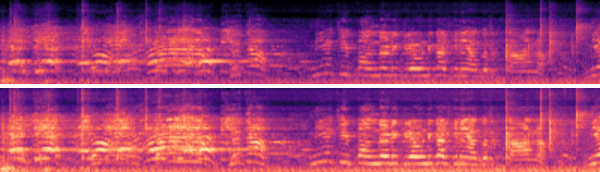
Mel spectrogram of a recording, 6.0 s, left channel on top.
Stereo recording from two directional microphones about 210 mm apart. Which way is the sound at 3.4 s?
40° right (ahead or behind).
